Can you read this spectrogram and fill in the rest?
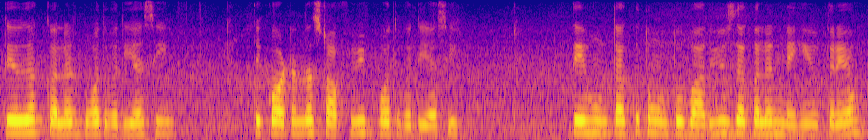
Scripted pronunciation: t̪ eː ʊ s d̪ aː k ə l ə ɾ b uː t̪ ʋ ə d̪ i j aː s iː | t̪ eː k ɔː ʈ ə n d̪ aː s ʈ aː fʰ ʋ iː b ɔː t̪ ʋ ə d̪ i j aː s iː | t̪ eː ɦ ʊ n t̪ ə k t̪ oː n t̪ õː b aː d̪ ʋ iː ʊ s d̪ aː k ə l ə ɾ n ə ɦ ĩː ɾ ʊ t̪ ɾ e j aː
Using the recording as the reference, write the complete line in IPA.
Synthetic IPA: t̪ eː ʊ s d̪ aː k ə l ə ɾ b ɔː t̪ ʋ ə d̪ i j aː s iː | t̪ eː k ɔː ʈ ə n d̪ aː s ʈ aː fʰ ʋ iː b ɔː t̪ ʋ ə d̪ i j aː s iː | t̪ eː ɦ ʊ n t̪ ə k t̪ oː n t̪ õː b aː d̪ ʋ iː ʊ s d̪ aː k ə l ə ɾ n ə ɦ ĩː ʊ t̪ ɾ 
